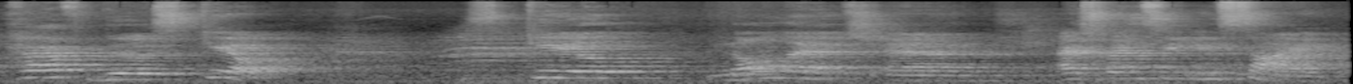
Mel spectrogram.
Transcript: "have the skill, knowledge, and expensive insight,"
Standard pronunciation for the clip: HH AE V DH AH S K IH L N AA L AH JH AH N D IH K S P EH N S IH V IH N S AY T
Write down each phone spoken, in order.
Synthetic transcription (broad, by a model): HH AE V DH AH S K IH L N AA L AH JH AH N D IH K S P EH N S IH IH N S AY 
